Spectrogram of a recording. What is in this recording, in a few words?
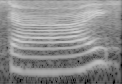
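"gaai2", Cantonese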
